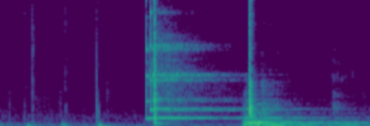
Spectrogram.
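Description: Cartoon sound effects for a light being switched off: light taps about four a second, then about a second in a sharp click with a bright ringing chime, and a second hit leaving a low held tone as the room goes dark.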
